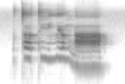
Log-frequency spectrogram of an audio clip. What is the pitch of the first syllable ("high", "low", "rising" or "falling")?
high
